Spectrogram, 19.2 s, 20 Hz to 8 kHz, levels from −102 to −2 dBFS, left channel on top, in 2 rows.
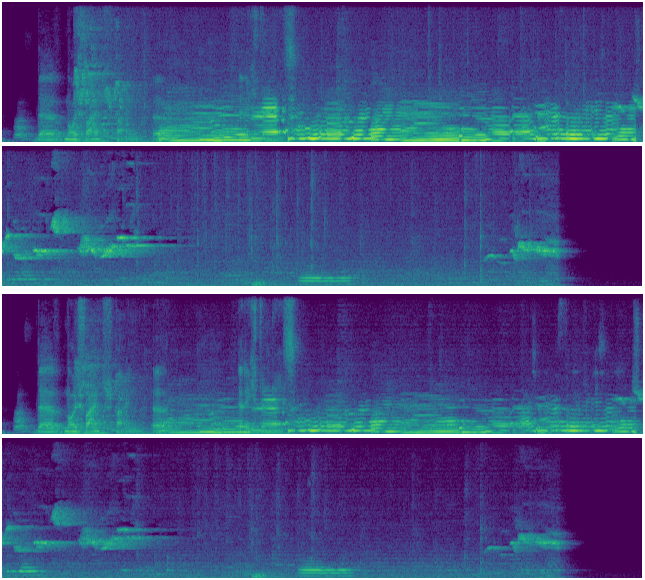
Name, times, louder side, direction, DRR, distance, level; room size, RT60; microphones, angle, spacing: voice 1, 0.5-2.6 2.9-3.2 3.5-4.4 13.4-13.6, right 1 dB, 35° right, 4 dB, 1.2 m, -39 dB
sound 1, 1.1-18.0, left 6 dB, 65° left, 1.1 m, -44 dB
sound 2, 2.3-9.5, left 7 dB, 85° left, 0.3 m, -26 dB
voice 2, 6.3-7.1 7.6-10.2 14.0-14.9 17.7-17.8, right 4 dB, 80° right, 5 dB, 1.4 m, -43 dB
16.0 x 6.9 x 3.3 m, 0.69 s
head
